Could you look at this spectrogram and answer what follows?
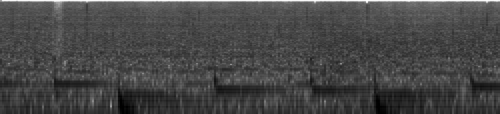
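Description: Okra (bhindi) sizzles in a hot pan while cooking with mince, a steady hissing fry running throughout under soft background music tones.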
